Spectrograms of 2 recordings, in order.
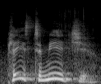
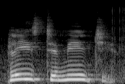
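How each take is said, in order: No difference in how they are said.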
